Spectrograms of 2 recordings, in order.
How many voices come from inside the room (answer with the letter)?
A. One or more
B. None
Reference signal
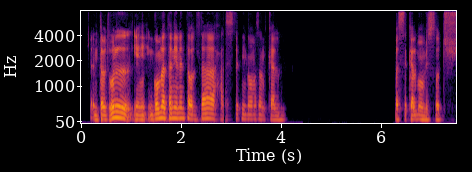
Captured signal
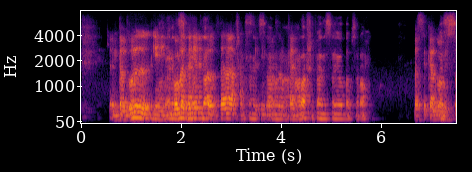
A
